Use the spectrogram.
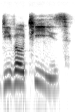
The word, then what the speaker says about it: devotees: this word here uh the stress is at the very end devotees devotees devotees okay very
